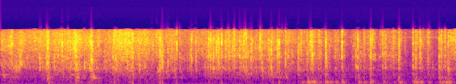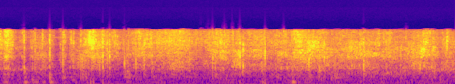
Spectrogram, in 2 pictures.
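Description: Fingertips drum and tap on a flat white paper padded mailer holding a book, with a hand resting on it on a desk. The result is a steady, dense flurry of soft, crisp papery taps and crackles, bright and dry with almost no low end or ring.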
